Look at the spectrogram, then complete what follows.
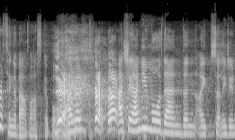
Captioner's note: laughs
